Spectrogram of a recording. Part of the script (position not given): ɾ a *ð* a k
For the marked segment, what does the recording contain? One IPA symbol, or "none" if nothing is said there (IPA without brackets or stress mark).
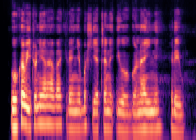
ð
